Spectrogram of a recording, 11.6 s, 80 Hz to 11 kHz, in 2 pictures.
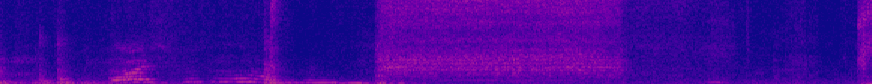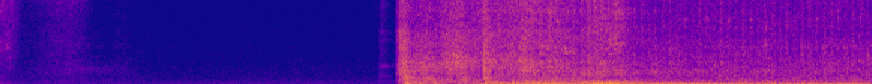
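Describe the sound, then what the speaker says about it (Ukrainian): After a few quiet knocks and a short mechanical whir, the small engine of a Scout TY254 mini tractor, unstarted for a month, bursts into life and settles into a loud, steady idle close by. "Трактор місяць не заводився, давай я ж покажу, як він буде заводитися."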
